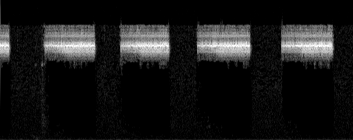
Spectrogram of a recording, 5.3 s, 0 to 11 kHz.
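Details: Pale bell cricket song, National Institute of Biological Resources recording, 2020: high, pure, shrill trills in steady bursts of about a second, separated by short silences, with a quiet low background hum.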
